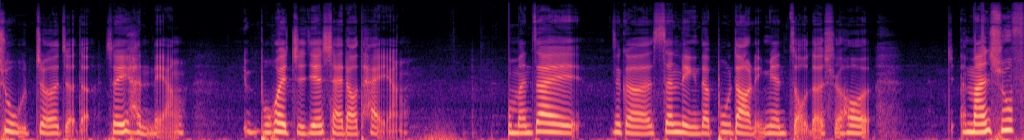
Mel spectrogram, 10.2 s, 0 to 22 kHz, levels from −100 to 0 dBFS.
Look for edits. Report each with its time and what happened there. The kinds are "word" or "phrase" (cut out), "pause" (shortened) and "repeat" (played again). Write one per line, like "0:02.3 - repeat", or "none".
0:01.0 - pause

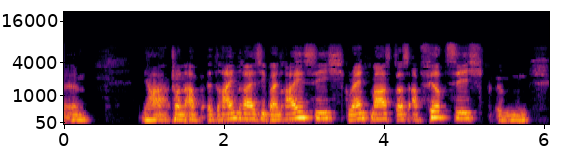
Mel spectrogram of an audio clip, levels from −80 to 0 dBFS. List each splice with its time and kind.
0:01.3 - word
0:02.7 - phrase

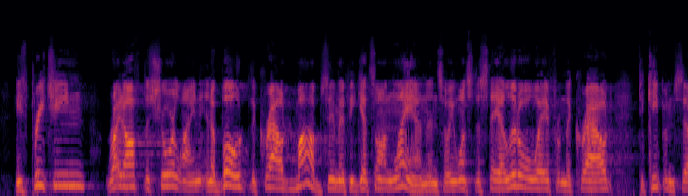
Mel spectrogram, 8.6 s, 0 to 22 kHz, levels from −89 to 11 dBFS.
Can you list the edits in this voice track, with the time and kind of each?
0:03.1 - word

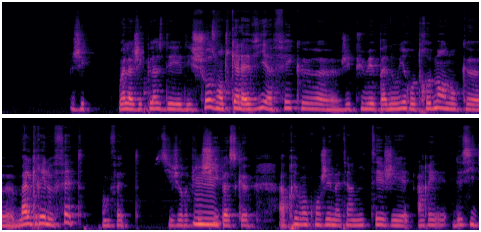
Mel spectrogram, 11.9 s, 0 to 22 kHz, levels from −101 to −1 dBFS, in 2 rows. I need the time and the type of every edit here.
0:01.8 - phrase

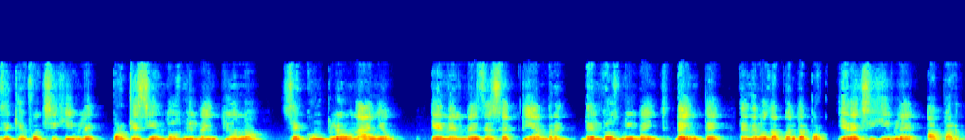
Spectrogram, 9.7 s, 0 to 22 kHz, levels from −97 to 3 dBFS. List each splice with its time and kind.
0:04.3 - phrase
0:05.8 - pause
0:07.3 - pause
0:08.3 - word

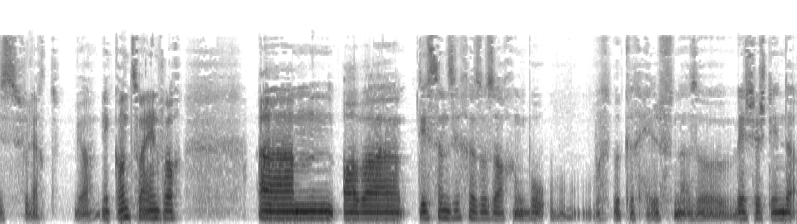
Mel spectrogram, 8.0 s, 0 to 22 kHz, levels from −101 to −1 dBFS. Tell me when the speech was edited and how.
0:04.1 - word

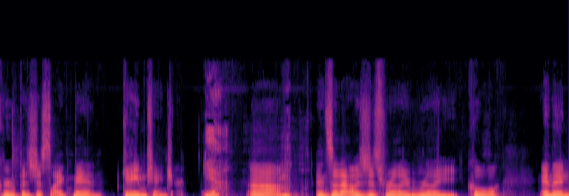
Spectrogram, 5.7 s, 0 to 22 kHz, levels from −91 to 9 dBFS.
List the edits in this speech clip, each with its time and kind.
0:01.1 - pause
0:01.9 - pause
0:04.1 - word

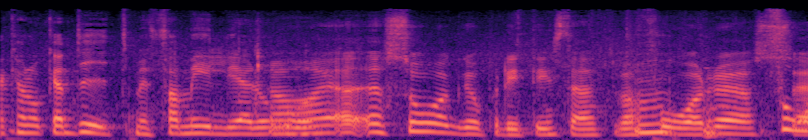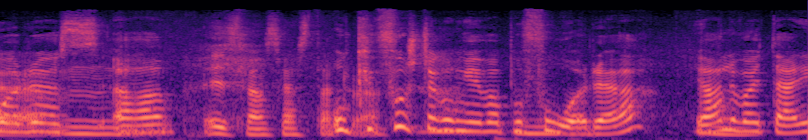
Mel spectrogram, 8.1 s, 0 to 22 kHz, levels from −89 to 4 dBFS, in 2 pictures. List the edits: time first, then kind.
none

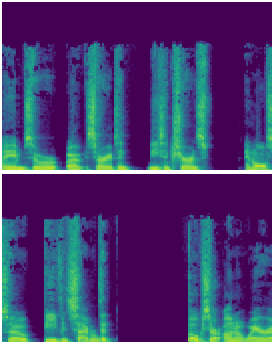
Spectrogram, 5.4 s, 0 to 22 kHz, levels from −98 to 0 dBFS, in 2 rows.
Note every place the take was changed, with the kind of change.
0:01.1 - word
0:02.4 - word
0:03.1 - word
0:03.7 - word

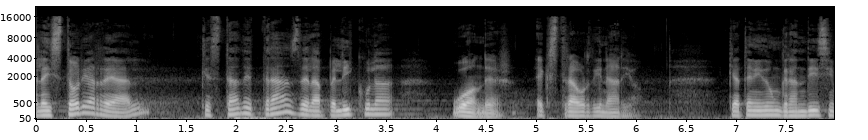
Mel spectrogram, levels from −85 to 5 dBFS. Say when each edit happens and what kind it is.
none

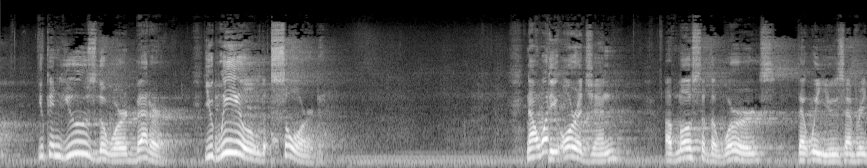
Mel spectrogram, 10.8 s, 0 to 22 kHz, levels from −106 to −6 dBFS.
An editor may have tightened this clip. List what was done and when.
0:02.7 - word
0:03.4 - phrase
0:06.9 - word

